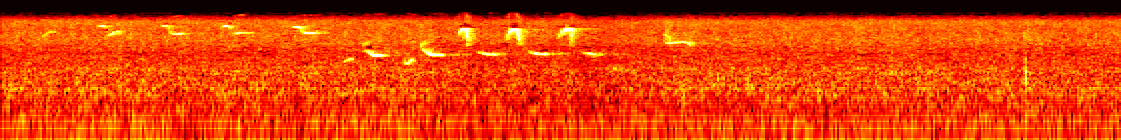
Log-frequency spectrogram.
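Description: A nightingale sings a short phrase of quick, sharp chirps and rapid repeated notes, high and clear, over a steady background hiss.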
